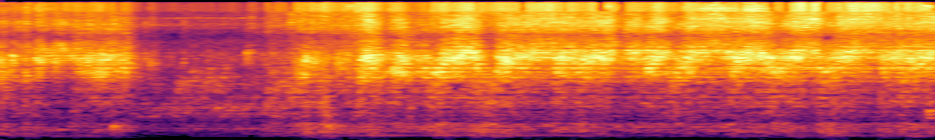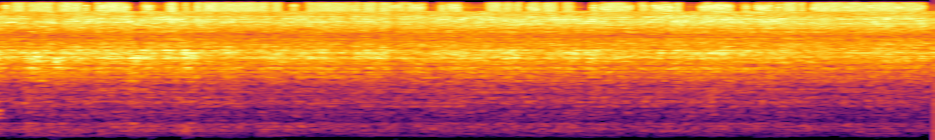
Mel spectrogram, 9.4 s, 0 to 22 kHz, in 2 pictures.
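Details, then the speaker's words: Eldom Invest/Diplomat 80-litre electric water heater, refilling after internal cleaning and seal maintenance: an opened hot tap lets trapped air out. Hissing, sputtering rush as air blows out ahead of the water while the tank fills. "So this will let the air escape. Air is escaping now, and the boiler will start filling up with water."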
